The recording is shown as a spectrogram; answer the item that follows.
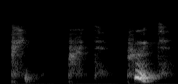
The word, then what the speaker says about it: pyt: around and they go "Put, put, put," and they do this little hand gesture, put. So this is a Danish word that PYT are the letters, but the it's pronounced like put, put.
